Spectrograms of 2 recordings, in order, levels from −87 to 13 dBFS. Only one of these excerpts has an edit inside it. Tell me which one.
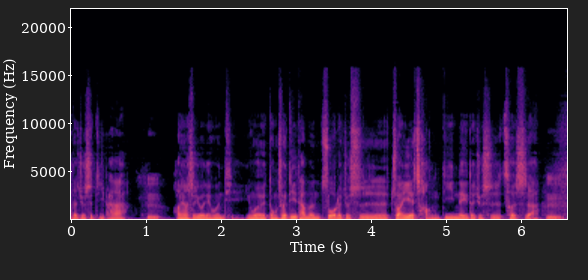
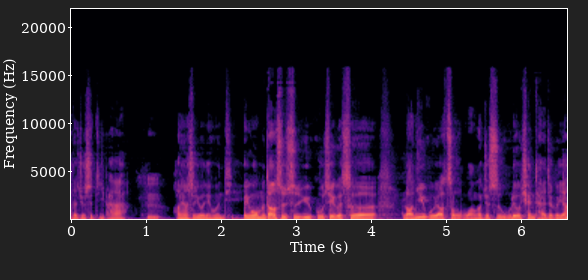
second; 2 cuts; at 2.3 s, 5.2 s

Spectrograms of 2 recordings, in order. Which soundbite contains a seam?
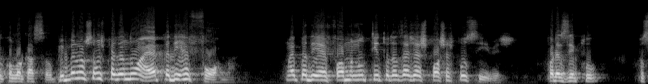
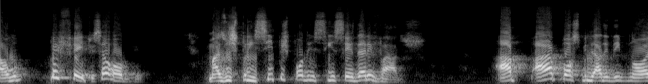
first; 1 cut; at 5.4 s

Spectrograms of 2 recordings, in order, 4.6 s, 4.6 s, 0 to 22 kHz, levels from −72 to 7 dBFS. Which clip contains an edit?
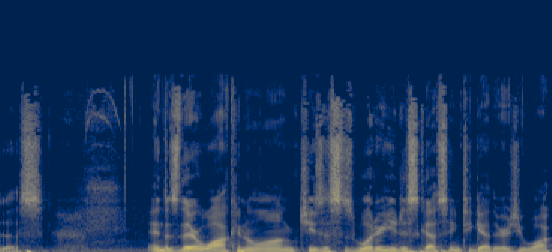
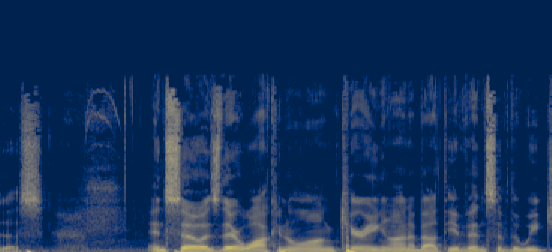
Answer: first; 2 cuts; at 1.4 s, 2.5 s

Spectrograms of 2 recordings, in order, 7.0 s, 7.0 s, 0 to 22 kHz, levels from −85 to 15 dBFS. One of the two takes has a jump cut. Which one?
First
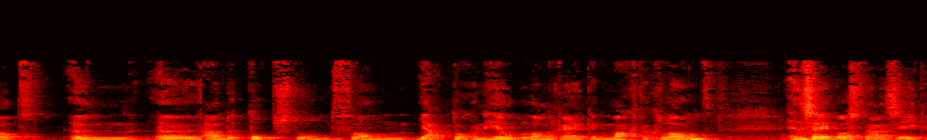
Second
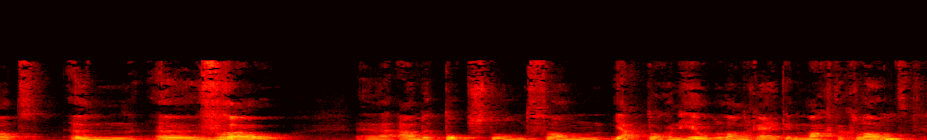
first; 2 cuts; at 1.5 s, 5.8 s

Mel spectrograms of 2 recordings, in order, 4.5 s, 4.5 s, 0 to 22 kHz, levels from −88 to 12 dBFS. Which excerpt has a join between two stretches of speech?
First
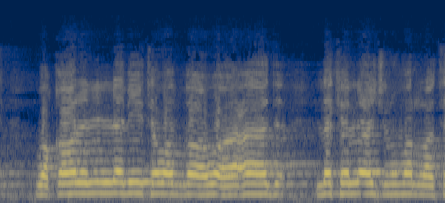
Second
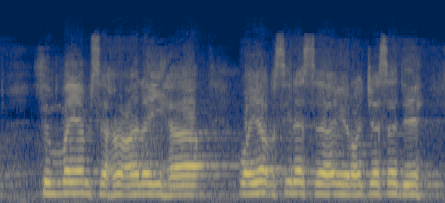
second; 1 cut; at 2.4 s

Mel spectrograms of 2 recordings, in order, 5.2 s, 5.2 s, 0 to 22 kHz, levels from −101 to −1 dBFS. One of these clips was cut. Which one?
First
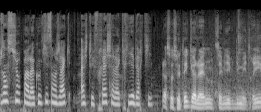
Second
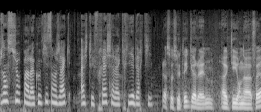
first; 1 cut; at 4.3 s

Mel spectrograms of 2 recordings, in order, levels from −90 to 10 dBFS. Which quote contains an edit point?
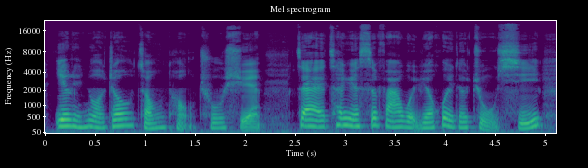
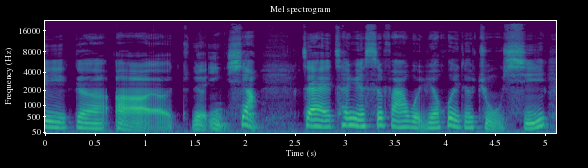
first; 1 cut; at 2.4 s

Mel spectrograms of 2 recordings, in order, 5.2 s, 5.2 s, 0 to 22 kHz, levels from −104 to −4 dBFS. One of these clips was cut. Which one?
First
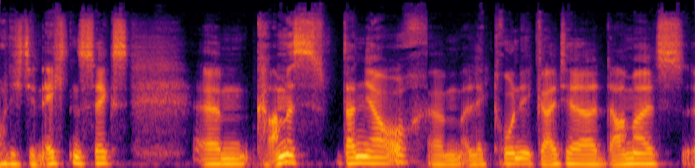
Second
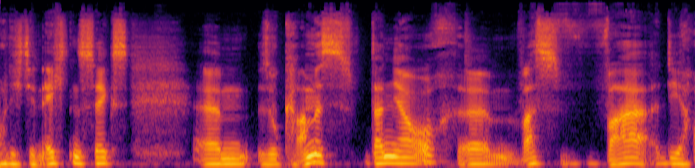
first; 2 cuts; at 1.9 s, 3.2 s

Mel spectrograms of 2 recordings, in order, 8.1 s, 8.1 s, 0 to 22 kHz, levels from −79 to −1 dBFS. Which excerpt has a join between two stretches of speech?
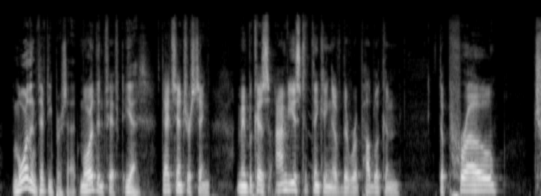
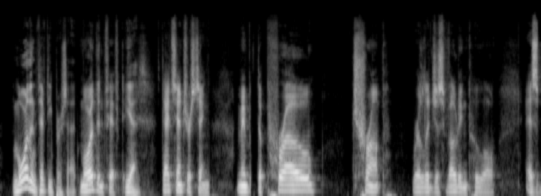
second; 1 cut; at 3.7 s

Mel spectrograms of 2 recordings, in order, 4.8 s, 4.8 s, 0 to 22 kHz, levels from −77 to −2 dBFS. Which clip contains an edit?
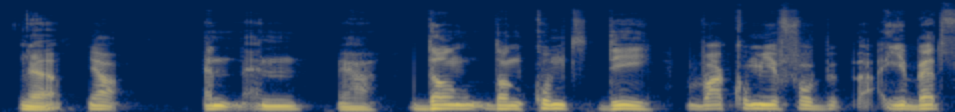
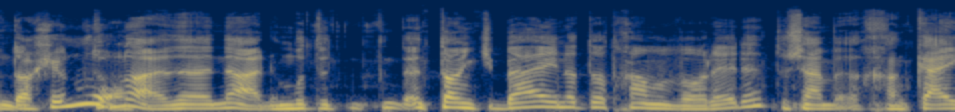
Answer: first; 2 cuts; at 2.0 s, 3.3 s

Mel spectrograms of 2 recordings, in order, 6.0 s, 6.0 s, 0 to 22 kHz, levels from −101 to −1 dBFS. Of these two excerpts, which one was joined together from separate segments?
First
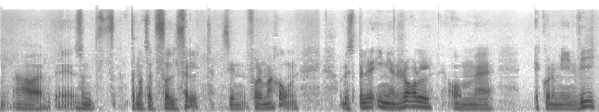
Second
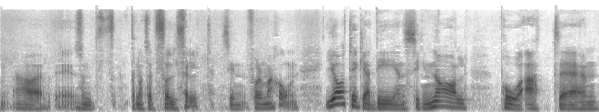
first; 2 cuts; at 3.2 s, 4.4 s

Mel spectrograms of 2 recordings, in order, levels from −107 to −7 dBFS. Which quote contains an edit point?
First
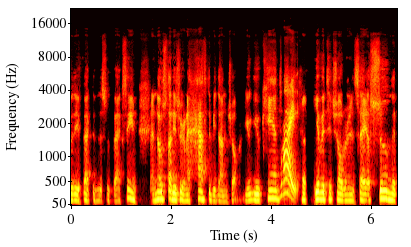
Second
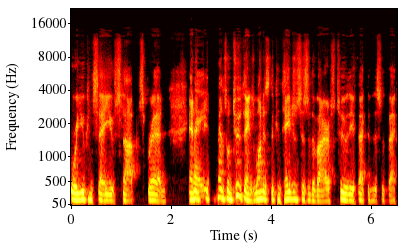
first; 1 cut; at 1.6 s

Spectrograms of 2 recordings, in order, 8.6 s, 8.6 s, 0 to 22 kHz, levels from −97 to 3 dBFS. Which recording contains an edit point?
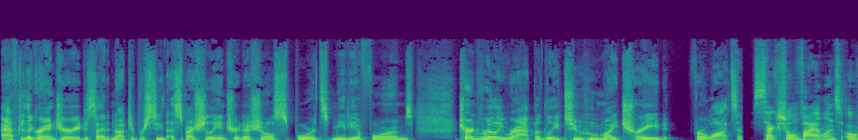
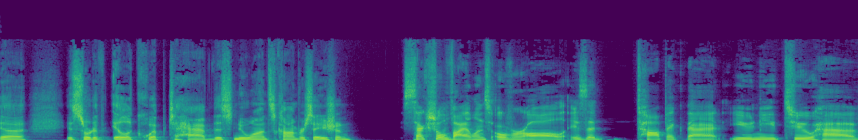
first; 2 cuts; at 1.7 s, 7.4 s

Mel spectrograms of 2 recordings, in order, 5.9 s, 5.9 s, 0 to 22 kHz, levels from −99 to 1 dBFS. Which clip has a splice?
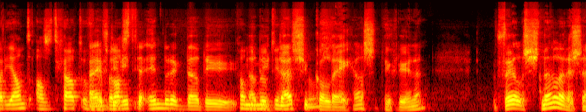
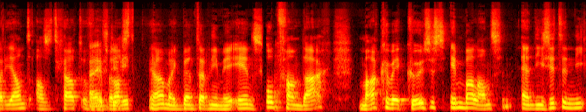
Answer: second; 2 cuts; at 1.3 s, 2.6 s

